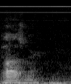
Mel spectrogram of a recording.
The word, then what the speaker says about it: Posner: there's a con saying everybody's pronouncing it Posner well he pronounces it pner he himself uhhuh okay uh what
